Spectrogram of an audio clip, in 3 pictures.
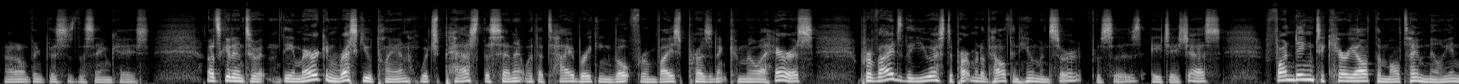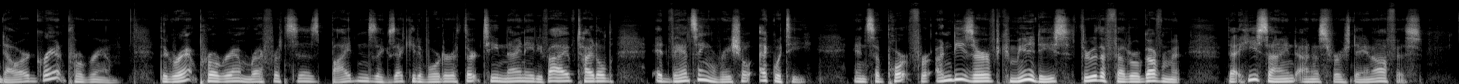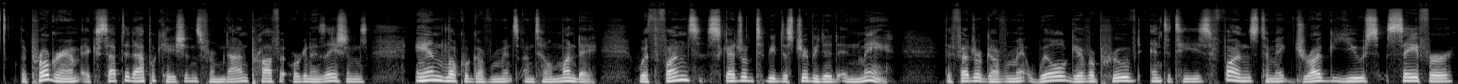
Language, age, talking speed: English, 40-59, 150 wpm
